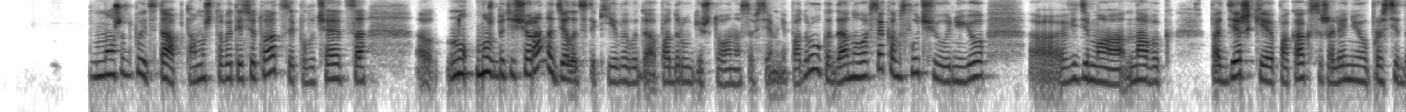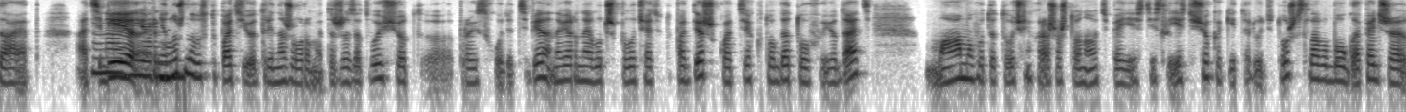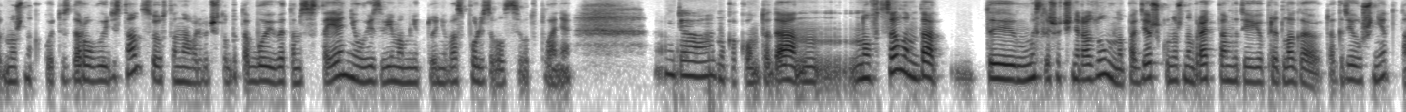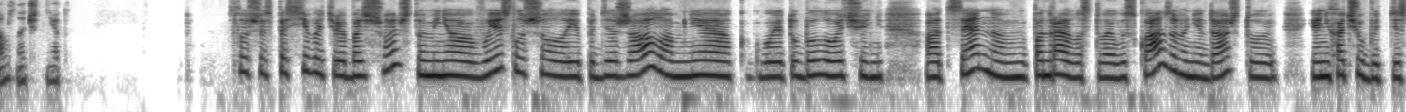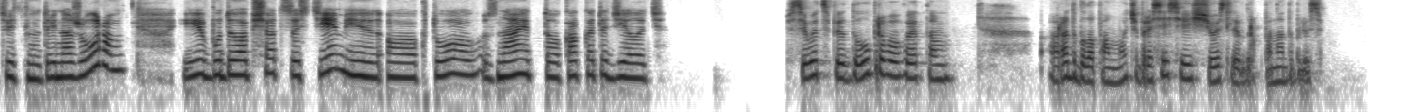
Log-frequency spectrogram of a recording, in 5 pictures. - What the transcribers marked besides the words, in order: tapping
- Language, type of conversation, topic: Russian, advice, Как справиться с болью из‑за общих друзей, которые поддерживают моего бывшего?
